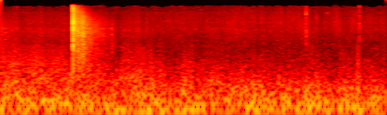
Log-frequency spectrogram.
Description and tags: Single shot very windy conditions
Shot taken from a over-and-under shooter during Pheasant shoot in very windy conditions in a deep valley.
